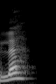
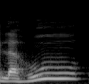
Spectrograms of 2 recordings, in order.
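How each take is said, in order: First: The word ends cut off with no final vowel. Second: The word ends with a stretched final vowel. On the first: The reciter stops at this word. The speaker calls it right. "If you say لَهْ, you do not say لَهُ because you stop there" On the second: The reciter continues reading past this word. The speaker calls it wrong. "you do not say لَهُ because you stop there"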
